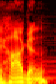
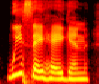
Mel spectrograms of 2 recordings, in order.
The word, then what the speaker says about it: Hagen: But we say Hagin, but it might technically be Hagen, is what I'm trying to say.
